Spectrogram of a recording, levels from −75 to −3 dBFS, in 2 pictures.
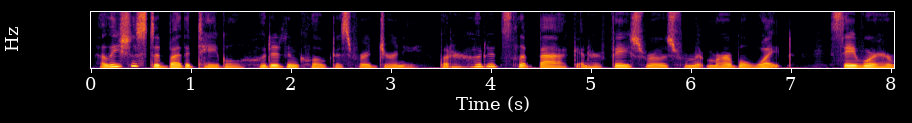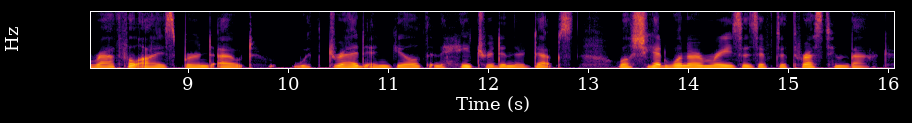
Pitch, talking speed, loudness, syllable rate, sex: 190 Hz, 200 wpm, -20 LUFS, 4.8 syllables/s, female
